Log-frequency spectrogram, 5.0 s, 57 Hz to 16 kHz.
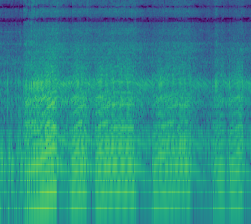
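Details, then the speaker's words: Murray M2500 trimmer with a new carburetor kit, after turning the high-speed mixture screw counterclockwise; crisp revs rise and fall about five times, picking up cleanly without stumbling. It no longer bogs much. "You just get this tool, go on the high, and turn it. I saw it on a video, so it doesn't bog that much anymore."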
